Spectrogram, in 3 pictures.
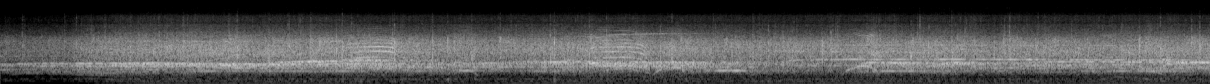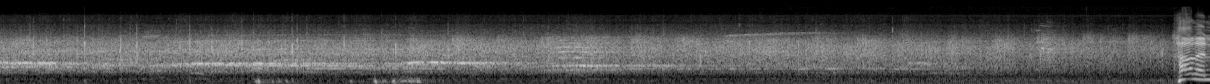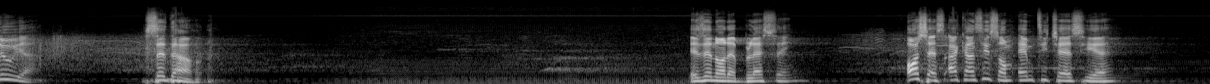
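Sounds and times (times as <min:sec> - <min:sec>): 
large crowd clapping: 0:00.0 - 0:26.7
faint cheering: 0:00.0 - 0:27.5
speech: 0:24.1 - 0:24.6, 0:25.7 - 0:26.3, 0:31.1 - 0:32.2, 0:33.3 - 0:35.4.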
